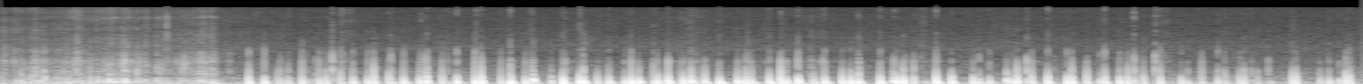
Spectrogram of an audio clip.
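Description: Long acrylic nails tap and scratch the surface of a thin, solid, round flat cork trivet or coaster with dark printed squares, held up close to the microphone. A soft, breathy scratching opens the clip for about a second, then gives way to fast, uneven taps that sound dull, low and muffled. Each tap stops dead with no ring.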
